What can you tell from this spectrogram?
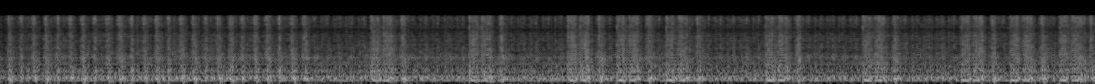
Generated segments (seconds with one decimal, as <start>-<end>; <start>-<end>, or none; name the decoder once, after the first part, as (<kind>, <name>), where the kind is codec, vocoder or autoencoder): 0.0-11.0 (vocoder, Vocos)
